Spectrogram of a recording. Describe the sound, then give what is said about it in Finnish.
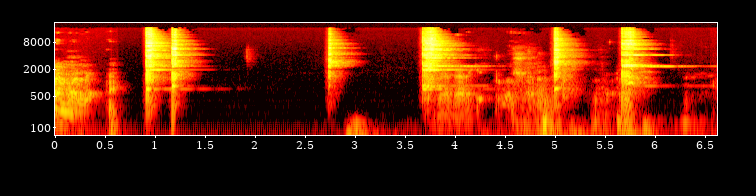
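Drinking glasses clink together in a toast, a handful of bright, ringing chinks spread unevenly across a few seconds, with faint murmuring voices in between. “No niin, otetaan sille. Mm. Otetaan, kyllä. Cheers. Cheers.”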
